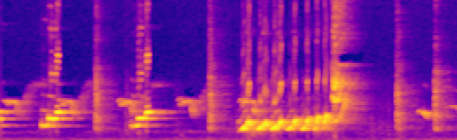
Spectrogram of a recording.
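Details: White-rumped shama song used to provoke other shamas into singing: varied whistled phrases, short chirps and a rapid rising buzzy trill, with brief pauses between bursts.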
